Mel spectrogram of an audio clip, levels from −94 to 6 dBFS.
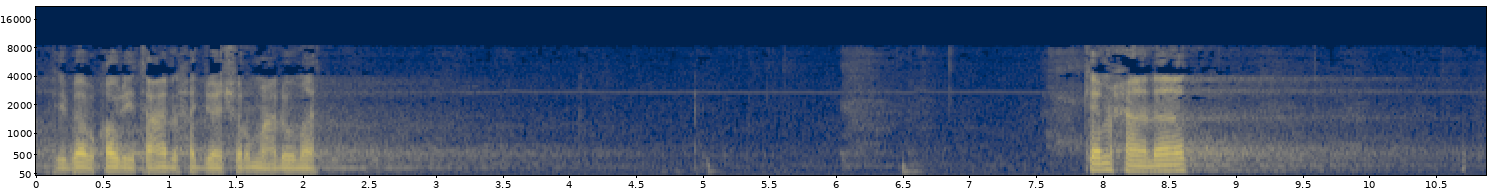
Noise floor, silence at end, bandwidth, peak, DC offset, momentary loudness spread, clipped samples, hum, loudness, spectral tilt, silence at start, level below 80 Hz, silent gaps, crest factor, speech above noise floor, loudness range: -60 dBFS; 1.55 s; 8.8 kHz; 0 dBFS; under 0.1%; 26 LU; under 0.1%; none; -19 LUFS; -5.5 dB/octave; 0 s; -60 dBFS; none; 24 dB; 42 dB; 7 LU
